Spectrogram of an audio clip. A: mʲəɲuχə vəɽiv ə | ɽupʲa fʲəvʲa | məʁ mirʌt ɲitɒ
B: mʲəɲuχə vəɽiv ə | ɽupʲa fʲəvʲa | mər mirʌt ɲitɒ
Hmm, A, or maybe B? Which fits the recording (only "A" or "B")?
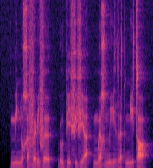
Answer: A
